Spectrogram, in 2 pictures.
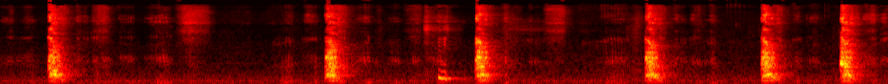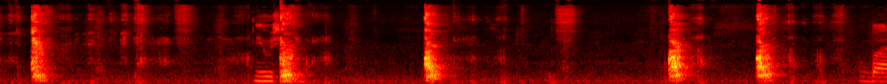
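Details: Playful pet dog Maui teasing his big brother indoors: a long run of sharp, punchy barks every one to two seconds, with occasional grumbles and a steady low hum underneath.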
